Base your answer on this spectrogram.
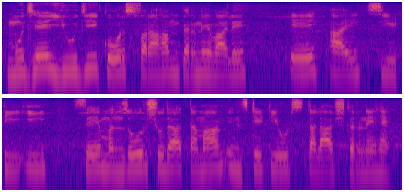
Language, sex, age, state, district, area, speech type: Urdu, male, 60+, Maharashtra, Nashik, urban, read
